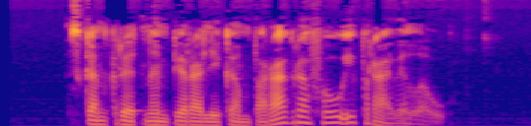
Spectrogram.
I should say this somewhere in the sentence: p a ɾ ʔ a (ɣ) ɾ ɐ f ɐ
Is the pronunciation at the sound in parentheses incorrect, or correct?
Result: correct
